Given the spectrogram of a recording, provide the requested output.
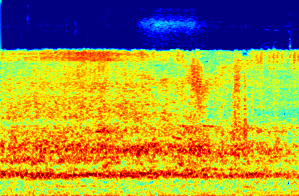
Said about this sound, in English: Loud train noises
